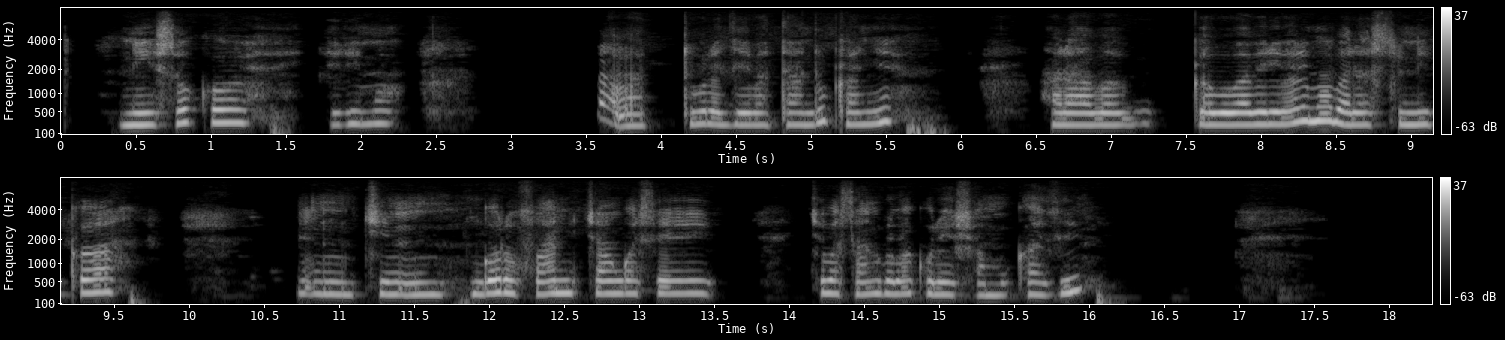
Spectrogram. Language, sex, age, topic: Kinyarwanda, female, 25-35, government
